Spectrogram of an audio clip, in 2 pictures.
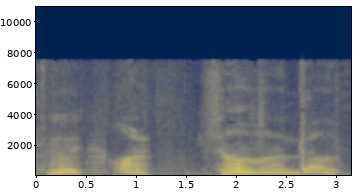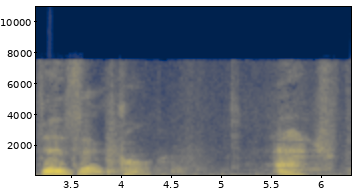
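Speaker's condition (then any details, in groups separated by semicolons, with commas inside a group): Traumatic brain injury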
